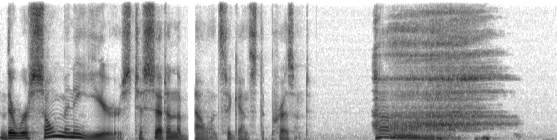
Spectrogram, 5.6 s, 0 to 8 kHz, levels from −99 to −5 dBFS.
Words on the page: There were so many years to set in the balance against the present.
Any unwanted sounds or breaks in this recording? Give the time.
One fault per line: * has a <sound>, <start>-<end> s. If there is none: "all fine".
* has a dropout, 1.9-2.0 s
* has a sigh, 3.7-5.3 s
